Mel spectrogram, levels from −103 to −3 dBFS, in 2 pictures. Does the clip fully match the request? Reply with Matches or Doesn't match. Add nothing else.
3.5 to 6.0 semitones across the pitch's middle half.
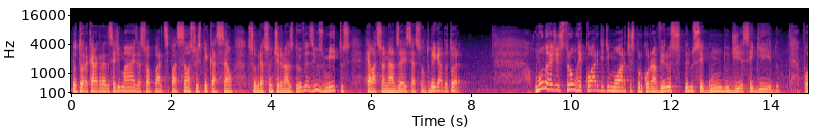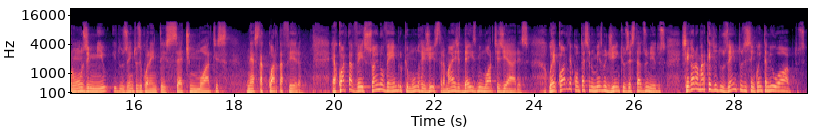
Matches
